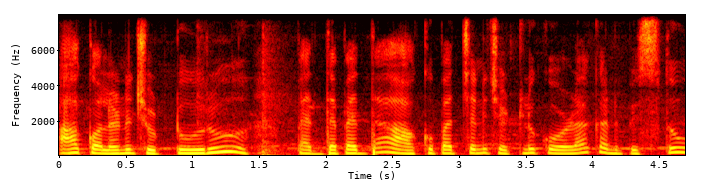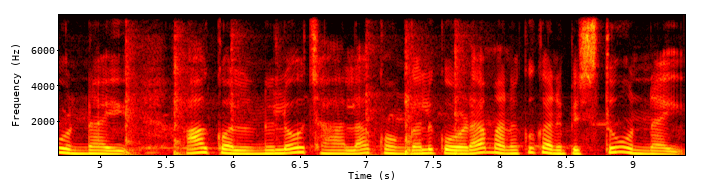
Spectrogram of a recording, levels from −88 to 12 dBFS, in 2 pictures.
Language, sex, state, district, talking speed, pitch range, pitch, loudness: Telugu, female, Andhra Pradesh, Anantapur, 115 wpm, 190-225 Hz, 205 Hz, -17 LUFS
